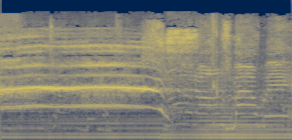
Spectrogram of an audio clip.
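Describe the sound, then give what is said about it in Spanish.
A loud, piercing scream holds one high pitch for over a second, then drops away into rough, noisy shouting, on a Monday morning. It fills the whole moment, with no talking. “¿Cómo no vamos a animarnos con esos griteríos que tenemos ya de buena mañana?”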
